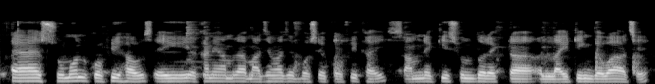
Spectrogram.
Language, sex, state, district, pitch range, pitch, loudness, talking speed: Bengali, male, West Bengal, Dakshin Dinajpur, 130-150 Hz, 140 Hz, -15 LUFS, 175 wpm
